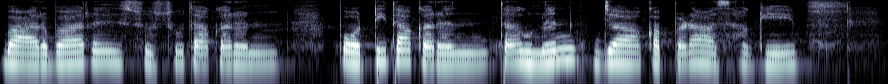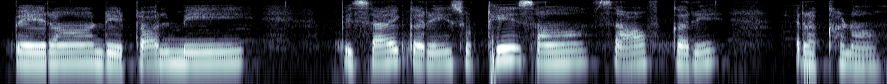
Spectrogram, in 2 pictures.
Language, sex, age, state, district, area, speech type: Sindhi, female, 30-45, Gujarat, Surat, urban, spontaneous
